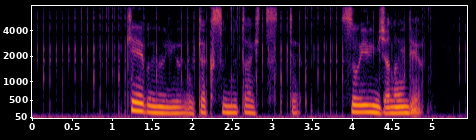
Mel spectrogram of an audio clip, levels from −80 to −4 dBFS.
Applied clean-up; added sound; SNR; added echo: neural diffusion model UNIVERSE++.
